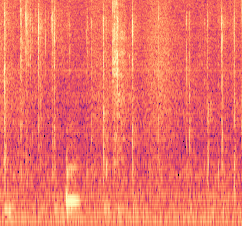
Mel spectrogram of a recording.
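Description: Faint, quick keystrokes on a laptop keyboard: a run of typing.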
